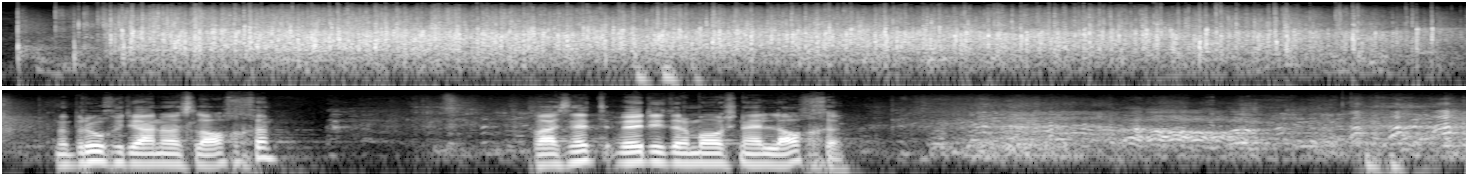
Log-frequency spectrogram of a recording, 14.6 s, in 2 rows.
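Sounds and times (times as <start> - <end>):
audience applause: 0.0 - 7.6, 12.0 - 14.6
laughter: 3.0 - 3.9, 8.9 - 10.4, 11.6 - 14.6
speech: 7.6 - 8.8, 10.0 - 11.6.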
